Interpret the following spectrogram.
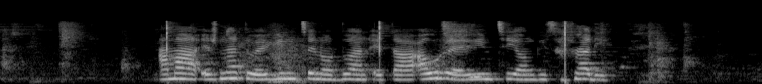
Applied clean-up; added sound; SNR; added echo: none; Scissors; 13 dB; none.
